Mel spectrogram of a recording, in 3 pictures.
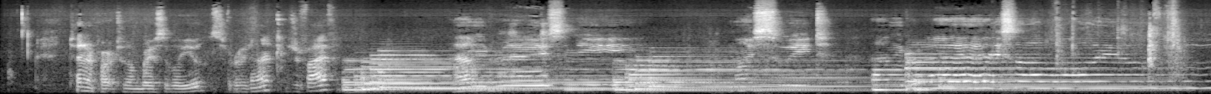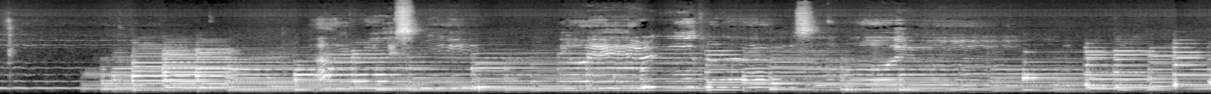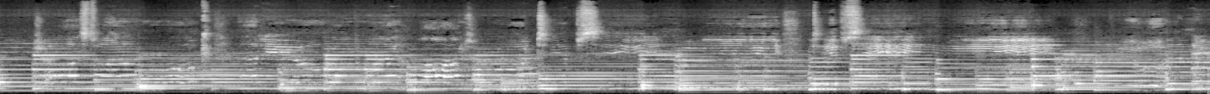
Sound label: tenor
